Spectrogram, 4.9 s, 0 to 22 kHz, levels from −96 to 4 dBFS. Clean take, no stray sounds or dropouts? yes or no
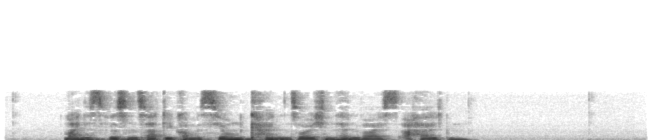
yes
